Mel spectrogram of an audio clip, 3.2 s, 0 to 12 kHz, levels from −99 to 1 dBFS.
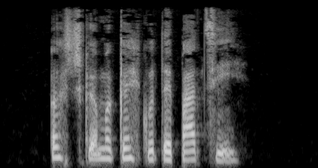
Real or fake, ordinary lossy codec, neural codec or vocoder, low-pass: real; AAC, 64 kbps; none; 9.9 kHz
